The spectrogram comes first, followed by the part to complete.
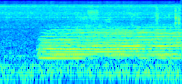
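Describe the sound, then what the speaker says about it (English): A train goes by in the distance and sounds its horn, a sustained multi-tone blare that starts abruptly and holds steady over a low background rumble, with no talking. "You can hear a train go by."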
